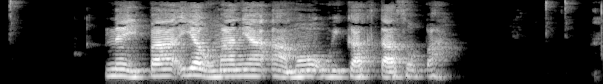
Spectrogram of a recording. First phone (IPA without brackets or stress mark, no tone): n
